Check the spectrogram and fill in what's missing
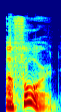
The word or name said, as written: afford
